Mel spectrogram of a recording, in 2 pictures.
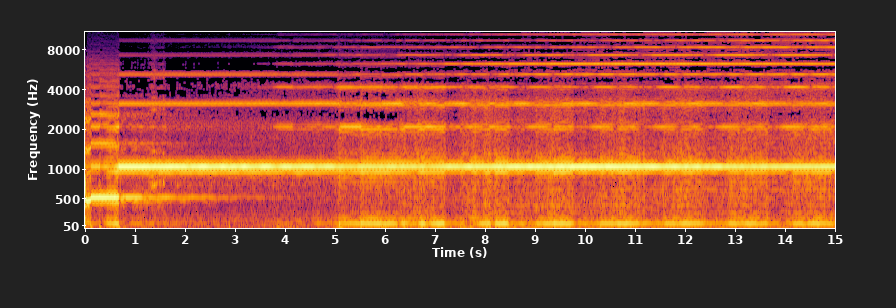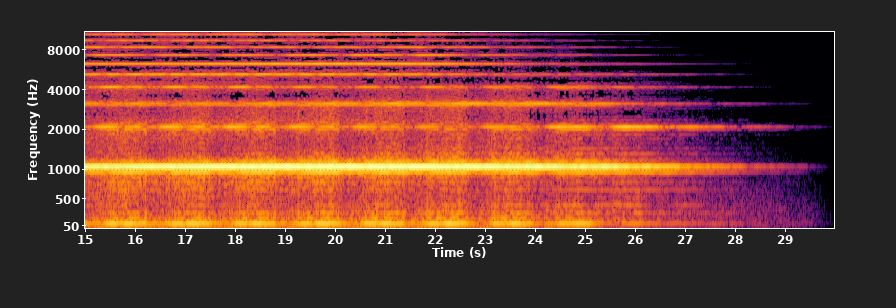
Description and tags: THE REAL VIRUS 01 - HARD FILTER SWEEP LEAD DISTOLANIA - C6
THE REAL VIRUS 01 - HARD FILTER SWEEP LEAD DISTOLANIA is a multisample created with my Access Virus TI, a fabulously sounding synth! Is is a hard distorted sound with a filter sweep. An excellent lead sound. Quite harsh, not for sensitive people. Enjoy!
multi-sample, solo, distorted, lead, harsh, hard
